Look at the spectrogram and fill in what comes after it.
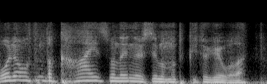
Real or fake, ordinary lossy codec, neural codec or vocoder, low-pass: fake; none; codec, 24 kHz, 0.5 kbps, DualCodec; 7.2 kHz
